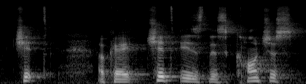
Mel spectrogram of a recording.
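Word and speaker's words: cit: or consciousness the yogis call it chit c-i-t pronounced chit okay chit is this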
